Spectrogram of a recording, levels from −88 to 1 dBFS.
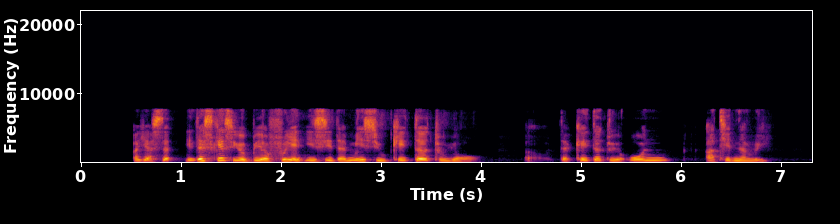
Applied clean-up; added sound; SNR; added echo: neural mask model DeepFilterNet 3.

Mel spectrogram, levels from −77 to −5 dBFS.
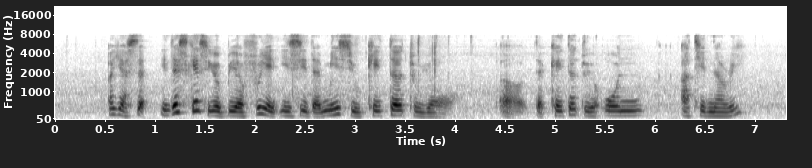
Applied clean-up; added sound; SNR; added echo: none; none; none; none.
